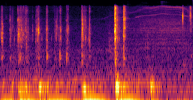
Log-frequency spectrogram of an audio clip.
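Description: A computer keyboard clatters with quick, irregular close-up keystrokes and a few sharper key taps over a low background hum.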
